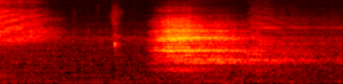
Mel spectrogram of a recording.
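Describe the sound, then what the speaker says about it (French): Someone takes a deep breath in and then lets it out, a long, close, airy inhale swelling into a loud exhale that fades away. "On inspire profondément."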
